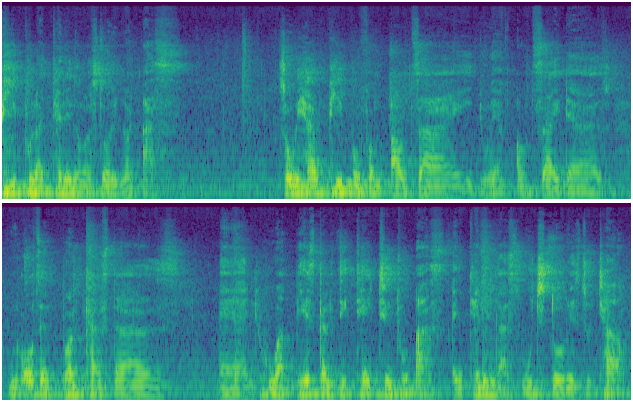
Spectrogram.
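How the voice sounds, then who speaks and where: A man at medium pitch and a moderate pace, ordinary pitch variation, noticeable background noise and audible room echo. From South Africa. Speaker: filmmaker. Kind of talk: panel discussion.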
